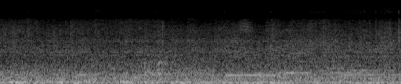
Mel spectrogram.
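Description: Electric commuter train pulling out past the platform: a steady low rumble of wheels on rails with a faint whine over it.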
